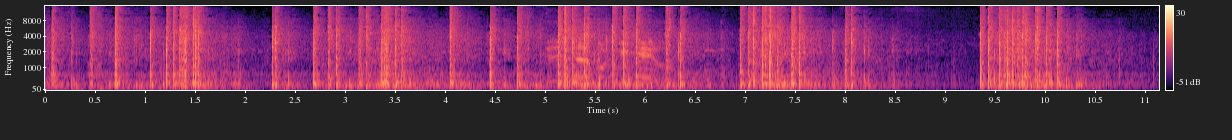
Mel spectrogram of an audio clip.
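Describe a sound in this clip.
Fireworks burst with sharp bangs that echo outdoors.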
